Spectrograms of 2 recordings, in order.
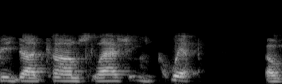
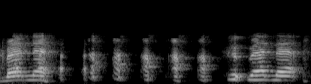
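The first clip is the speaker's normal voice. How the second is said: laughing; 5 semitones higher, slower than usual. Real, not acted.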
